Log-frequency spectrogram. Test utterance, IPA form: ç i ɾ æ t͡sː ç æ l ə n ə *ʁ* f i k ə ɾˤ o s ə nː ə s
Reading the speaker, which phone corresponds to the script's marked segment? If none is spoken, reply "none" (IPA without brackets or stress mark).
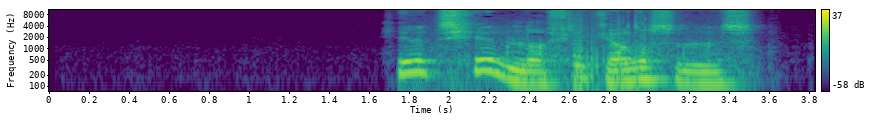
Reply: ʁ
